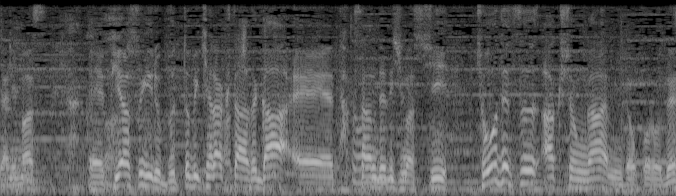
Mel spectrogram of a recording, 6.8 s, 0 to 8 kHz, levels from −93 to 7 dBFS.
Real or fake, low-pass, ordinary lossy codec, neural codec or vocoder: real; 7.2 kHz; none; none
